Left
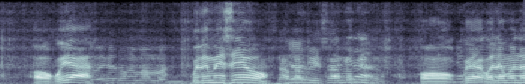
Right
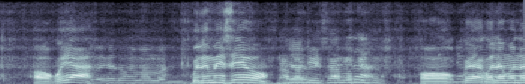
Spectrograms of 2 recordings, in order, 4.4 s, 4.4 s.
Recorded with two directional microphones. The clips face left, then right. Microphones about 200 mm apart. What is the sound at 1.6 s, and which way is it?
Speech, 5° right (ahead or behind).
